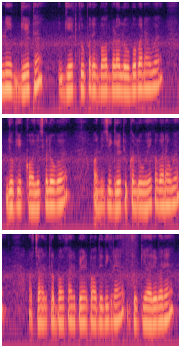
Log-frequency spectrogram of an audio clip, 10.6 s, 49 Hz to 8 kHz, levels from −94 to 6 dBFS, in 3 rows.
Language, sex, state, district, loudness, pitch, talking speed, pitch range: Hindi, male, West Bengal, North 24 Parganas, -17 LUFS, 150 Hz, 225 wpm, 145-155 Hz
